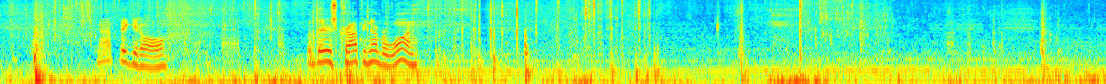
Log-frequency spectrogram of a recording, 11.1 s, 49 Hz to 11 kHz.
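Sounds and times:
waves rumbling against boat hull: 0.0 - 11.0
fishing tackle clicks and knocks: 2.1 - 10.7.

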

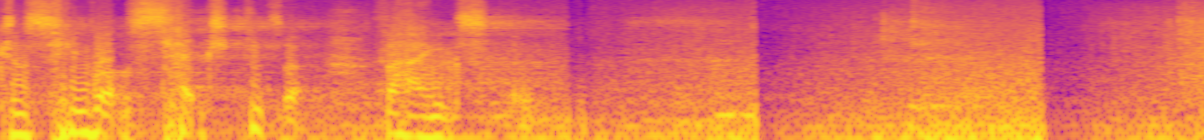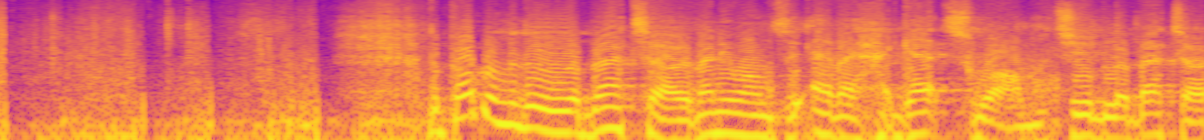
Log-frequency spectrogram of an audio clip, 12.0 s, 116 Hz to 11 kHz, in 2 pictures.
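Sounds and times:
microphone handling noise: 2.7 - 8.6.

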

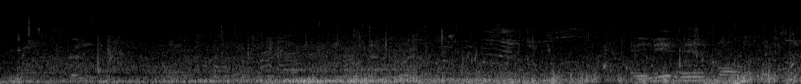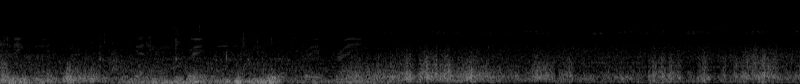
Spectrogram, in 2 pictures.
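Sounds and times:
wind rumbling on microphone: 0.0 - 16.0
people talking indistinctly: 0.2 - 11.9.

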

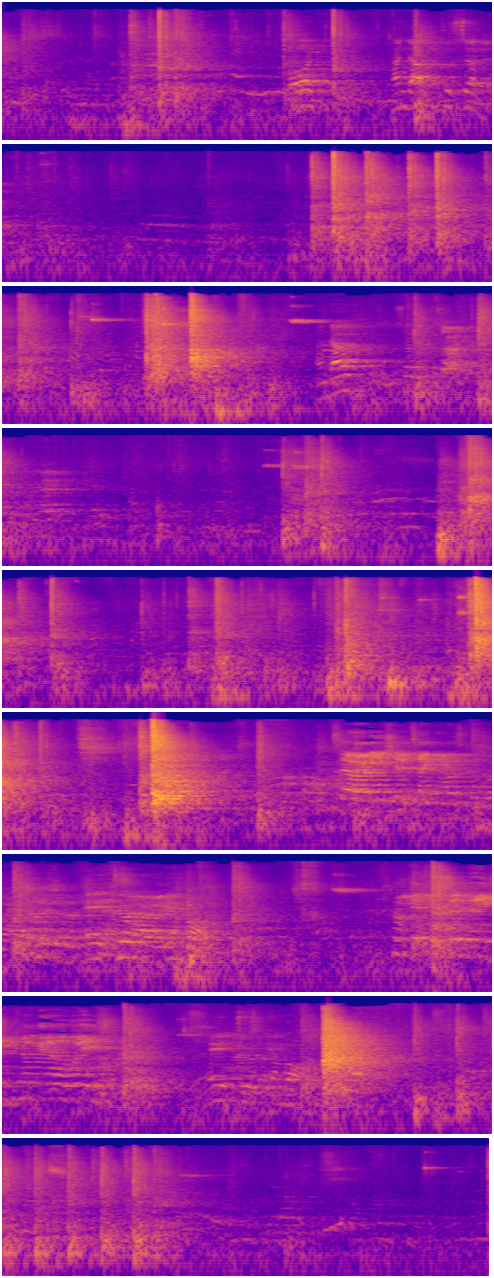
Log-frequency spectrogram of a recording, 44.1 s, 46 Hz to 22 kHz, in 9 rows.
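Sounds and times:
squash ball hits: 1.2 - 4.4, 7.9 - 12.6, 13.8 - 15.0, 17.4 - 18.3, 19.0 - 27.4, 29.4 - 29.9, 31.1 - 32.2, 35.3 - 36.0, 37.2 - 41.1.

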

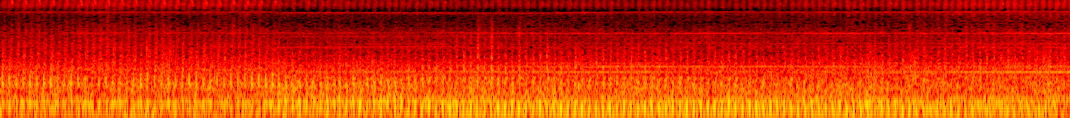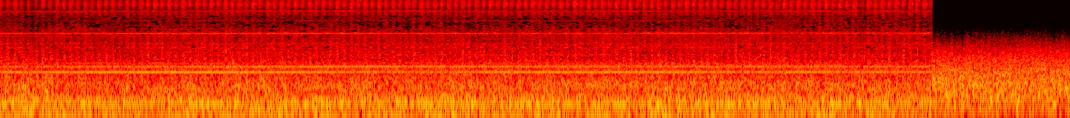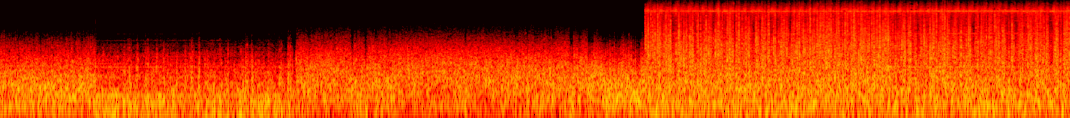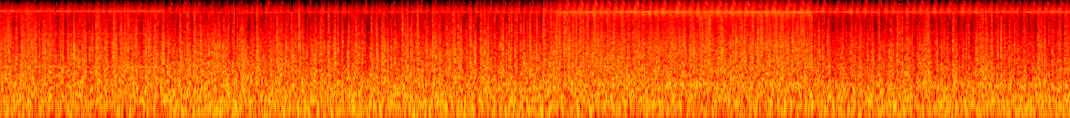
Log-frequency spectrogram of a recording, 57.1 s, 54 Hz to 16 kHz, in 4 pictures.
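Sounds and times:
helicopter rotor and engine: 0.0 - 57.0
wind on microphone: 25.4 - 57.0.

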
